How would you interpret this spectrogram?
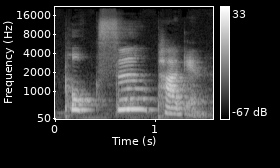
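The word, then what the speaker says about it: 폭스바겐: Volkswagen. Volkswagen. F becomes P sound, Volks, Volks, and V becomes B sound, Wagen, Wagen, Volkswagen. Volkswagen.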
